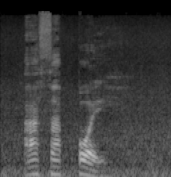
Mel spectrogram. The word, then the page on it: adaPoi: Aneityum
